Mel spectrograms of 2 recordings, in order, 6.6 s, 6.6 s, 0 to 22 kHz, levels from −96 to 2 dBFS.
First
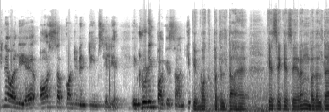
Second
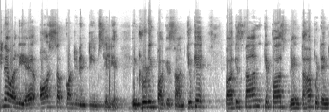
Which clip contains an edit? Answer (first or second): first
